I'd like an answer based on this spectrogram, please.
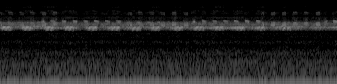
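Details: Autumn chorus of crickets and other insects: a dense, high, shimmering trill of rapid pulsed chirps layered over one another, running without pause and pulsing gently in loudness, with no other sounds standing out.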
